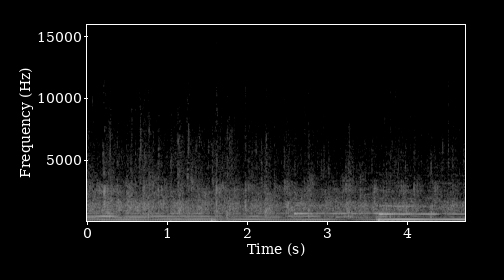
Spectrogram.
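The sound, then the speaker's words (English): A crowd claps steadily and continuously for people coming forward after raising their hands, a dense wash of many hands at moderate volume, with low sustained tones droning underneath. “Please, oh, clap for them as they come.”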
